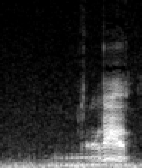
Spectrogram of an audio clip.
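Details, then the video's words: Domestic cat giving a single short meow lasting under half a second, rising then falling, against faint background speech. "Cat Meows, Sneezes and Yawns"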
